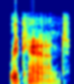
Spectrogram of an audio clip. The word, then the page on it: recant: American English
